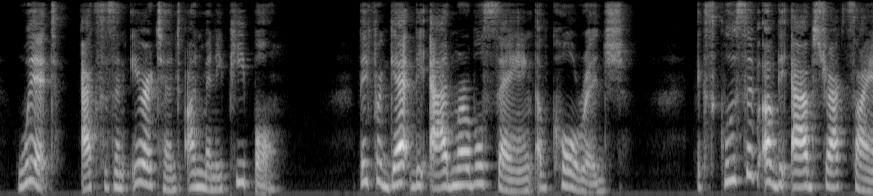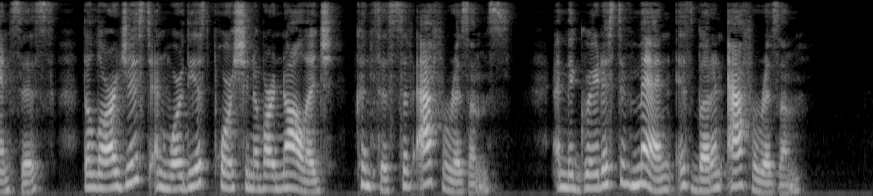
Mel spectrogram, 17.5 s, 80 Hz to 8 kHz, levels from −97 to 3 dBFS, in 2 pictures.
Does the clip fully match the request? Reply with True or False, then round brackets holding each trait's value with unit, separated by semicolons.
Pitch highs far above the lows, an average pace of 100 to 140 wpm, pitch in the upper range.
True (5.7 semitones; 135 wpm; 215 Hz)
